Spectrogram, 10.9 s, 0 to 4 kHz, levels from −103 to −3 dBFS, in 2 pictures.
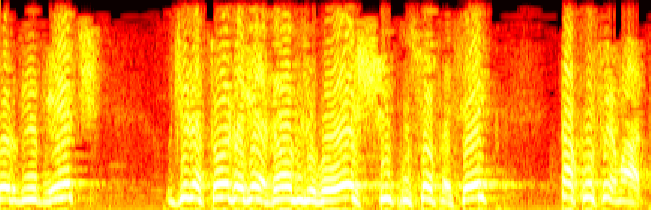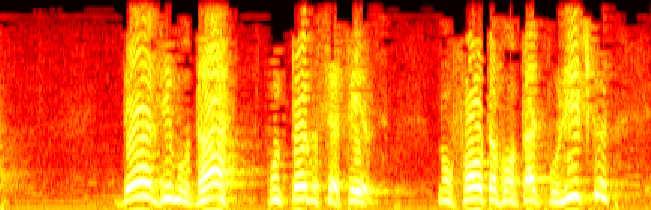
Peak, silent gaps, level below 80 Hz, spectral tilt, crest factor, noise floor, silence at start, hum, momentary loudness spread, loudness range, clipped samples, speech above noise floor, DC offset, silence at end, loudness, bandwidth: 0 dBFS; none; -34 dBFS; -10.5 dB/octave; 6 dB; -38 dBFS; 0 s; none; 13 LU; 4 LU; 4%; 32 dB; under 0.1%; 0.25 s; -7 LUFS; 4 kHz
